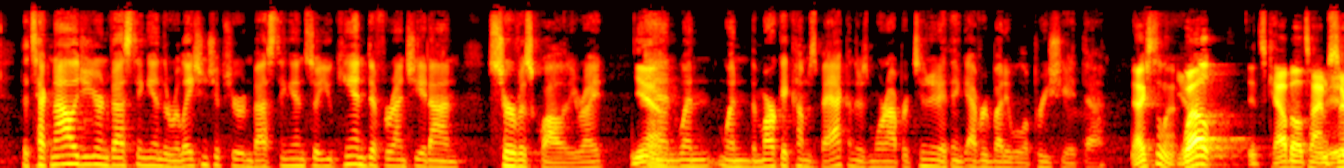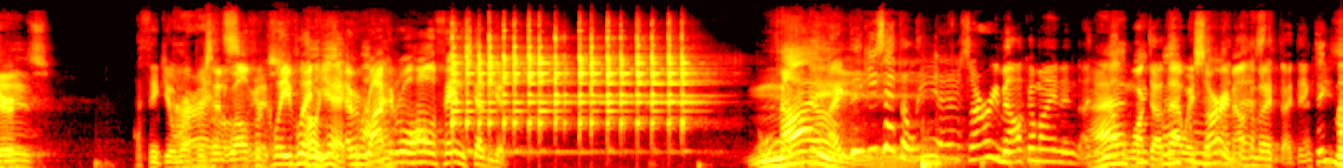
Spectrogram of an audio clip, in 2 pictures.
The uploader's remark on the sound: live from day 3 at the biggest party in freight, F3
